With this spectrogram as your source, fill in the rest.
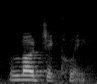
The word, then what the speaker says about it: logically: Now, the letter A can be silent, especially in words that end in A-L-L-Y, like these. Romantically, musically, logically. So I'm not pronouncing romantically, musically, and logically. Cut the A out. Get rid of it.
